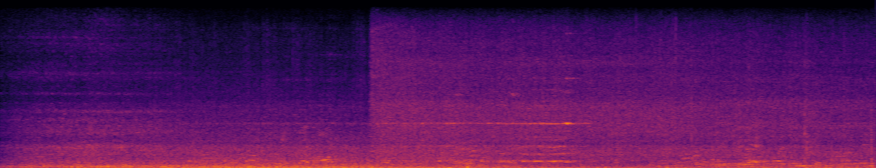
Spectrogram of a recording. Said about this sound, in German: Dieser eingefahrene Schnellzug fährt weiter nach München-Gladbach.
